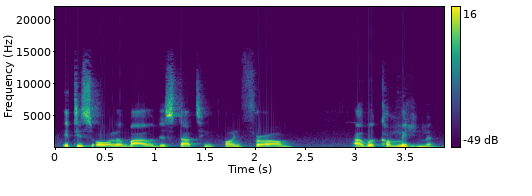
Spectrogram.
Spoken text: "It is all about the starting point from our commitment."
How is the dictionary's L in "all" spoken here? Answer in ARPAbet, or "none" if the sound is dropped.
L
